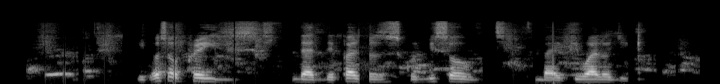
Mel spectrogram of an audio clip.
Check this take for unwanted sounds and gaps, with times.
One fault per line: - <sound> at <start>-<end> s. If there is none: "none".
- dropout at 3.6-3.7 s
